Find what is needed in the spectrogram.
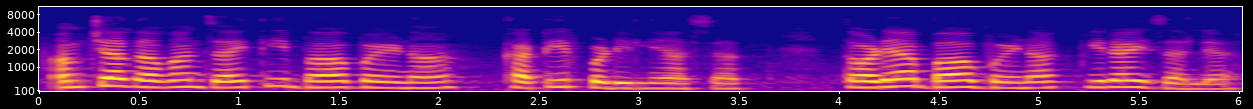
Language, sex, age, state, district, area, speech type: Goan Konkani, female, 30-45, Goa, Salcete, rural, spontaneous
